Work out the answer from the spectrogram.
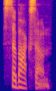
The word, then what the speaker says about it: Suboxone: The correct pronunciation one more time is Suboxone.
